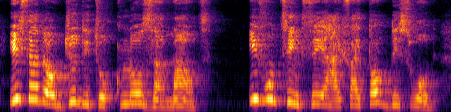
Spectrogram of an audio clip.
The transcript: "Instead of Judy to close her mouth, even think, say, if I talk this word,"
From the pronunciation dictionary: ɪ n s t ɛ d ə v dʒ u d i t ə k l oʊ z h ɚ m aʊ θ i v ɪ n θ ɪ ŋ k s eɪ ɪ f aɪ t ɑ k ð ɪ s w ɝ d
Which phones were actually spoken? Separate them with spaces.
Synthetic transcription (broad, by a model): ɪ n s t ɛ d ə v dʒ u d i t ə k l oʊ z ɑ m aʊ t i v ɪ n t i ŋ k s eɪ ɪ f aɪ t ɑ k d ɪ s w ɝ d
